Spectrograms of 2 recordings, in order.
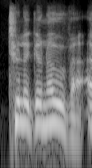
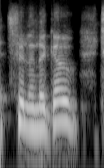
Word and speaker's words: Tulaganova: I do hope I've said that right. – Not right. Tulaganova. – Okay, say it again. – Don't even try. Shahida Tulaganova. – Tulaganova. Okay, so I stress the over.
